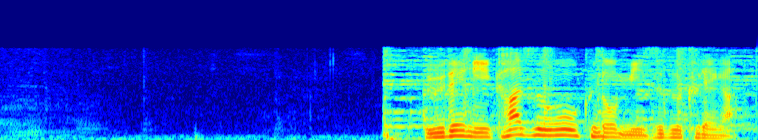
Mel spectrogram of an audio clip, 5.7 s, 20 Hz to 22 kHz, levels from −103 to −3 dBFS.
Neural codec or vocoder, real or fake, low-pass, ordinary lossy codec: vocoder, 22.05 kHz, 80 mel bands, Vocos; fake; 5.4 kHz; none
